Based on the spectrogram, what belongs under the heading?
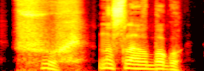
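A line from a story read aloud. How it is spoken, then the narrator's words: Relieved exhale. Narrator (Russian): облегченно выдохнул Федька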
